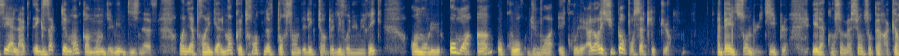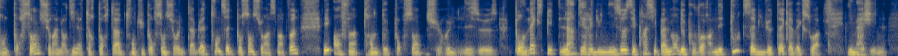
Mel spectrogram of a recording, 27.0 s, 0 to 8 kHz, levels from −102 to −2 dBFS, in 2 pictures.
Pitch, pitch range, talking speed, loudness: 115 Hz, 105-130 Hz, 175 wpm, -25 LUFS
